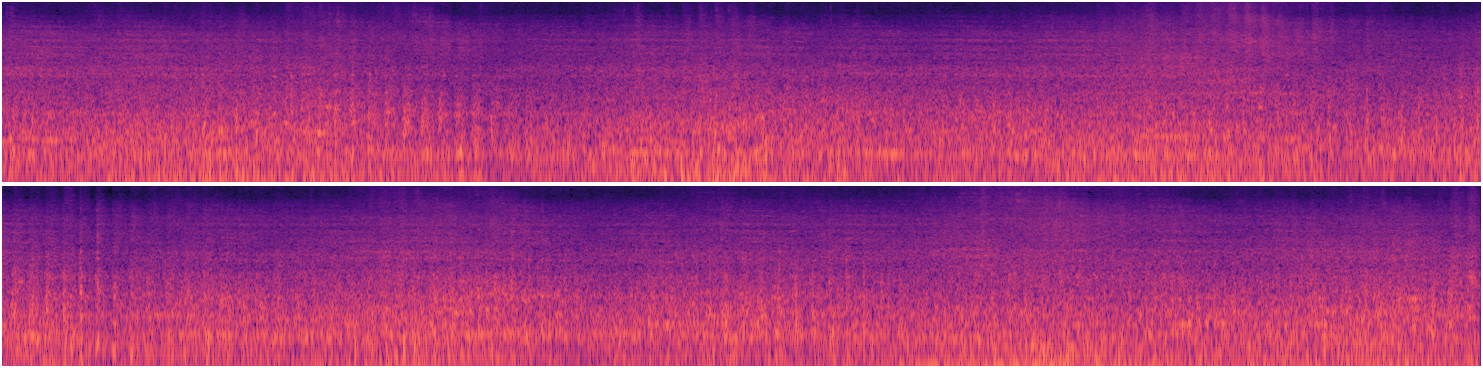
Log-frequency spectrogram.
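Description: A train's cars rolling past, loud and continuous, with the wheels clacking over the rail joints, and a brief rise in high-pitched wheel noise about twelve seconds in and again near the end.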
